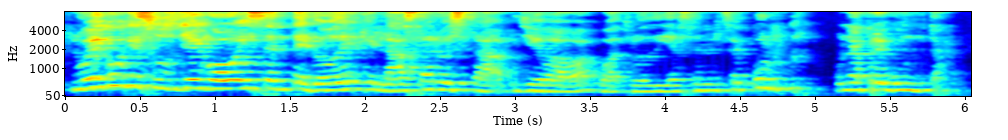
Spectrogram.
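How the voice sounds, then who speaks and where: A woman's voice: on the high side, moderate pace, mellow. A woman preacher giving a fervent sermon, speaking directly to her congregation in a church. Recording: echoey hall from far off.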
